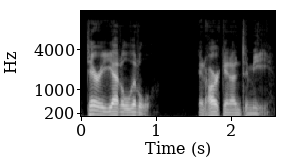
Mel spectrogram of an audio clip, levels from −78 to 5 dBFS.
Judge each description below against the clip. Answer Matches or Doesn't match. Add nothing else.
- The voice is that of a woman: Doesn't match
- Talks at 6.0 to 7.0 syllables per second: Matches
